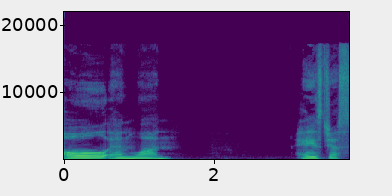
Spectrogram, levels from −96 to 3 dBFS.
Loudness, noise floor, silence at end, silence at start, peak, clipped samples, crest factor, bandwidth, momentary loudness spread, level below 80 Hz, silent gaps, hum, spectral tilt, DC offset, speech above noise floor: -27 LUFS; -83 dBFS; 0 s; 0 s; -14 dBFS; under 0.1%; 14 dB; 17.5 kHz; 11 LU; -78 dBFS; none; none; -7 dB/octave; under 0.1%; 56 dB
